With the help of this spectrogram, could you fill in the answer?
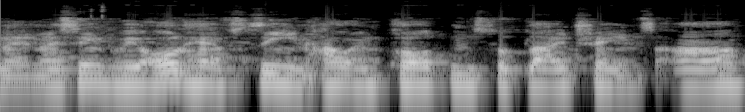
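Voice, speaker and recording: Speaking in a strong German accent, a man uses a fairly high, somewhat breathy voice with flat, monotone intonation. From Germany. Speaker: management consultant. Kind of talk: interview.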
